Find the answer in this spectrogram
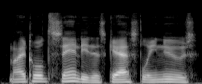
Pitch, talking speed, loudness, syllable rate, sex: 120 Hz, 180 wpm, -18 LUFS, 4.5 syllables/s, male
